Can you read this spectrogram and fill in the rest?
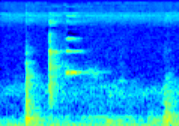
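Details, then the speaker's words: Nissan Figaro handbrake cable underneath the car: three crisp metallic clicks, one with a brief ring, as the mechanism moves and springs back freely. The handbrake cable is not seized and works fine. "the cable is moving and going back as you can hear the brakes clicking it means that the hammer cable is completely fine"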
